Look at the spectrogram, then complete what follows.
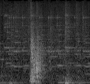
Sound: thud

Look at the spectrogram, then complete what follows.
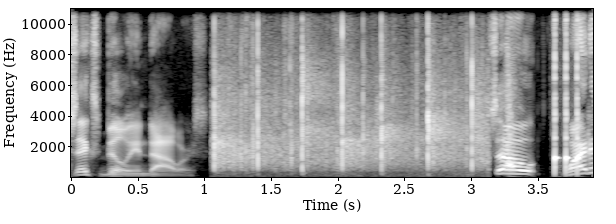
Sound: clapping

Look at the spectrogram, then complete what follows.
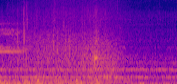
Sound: vehicle Screeching

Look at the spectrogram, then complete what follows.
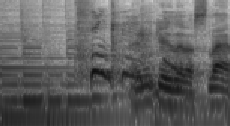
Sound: giggling

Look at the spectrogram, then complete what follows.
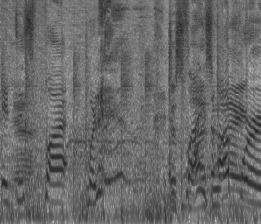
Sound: laughs

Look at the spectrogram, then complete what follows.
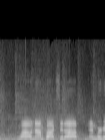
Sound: speaks in foreign language

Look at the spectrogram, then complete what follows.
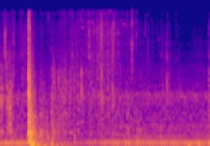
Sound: glass smashes

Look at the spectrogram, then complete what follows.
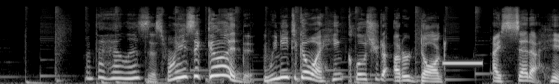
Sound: beep

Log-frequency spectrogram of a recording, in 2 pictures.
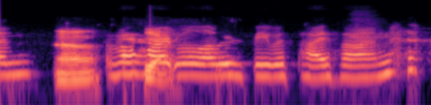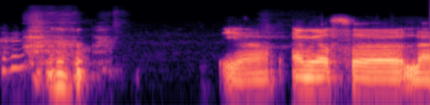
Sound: laughs

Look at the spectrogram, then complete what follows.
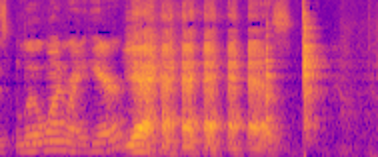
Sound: laughing in delight

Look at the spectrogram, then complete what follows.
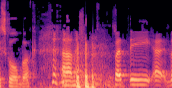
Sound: laughter

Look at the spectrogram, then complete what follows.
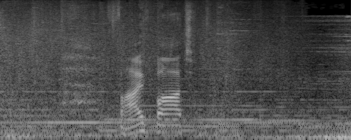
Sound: sigh

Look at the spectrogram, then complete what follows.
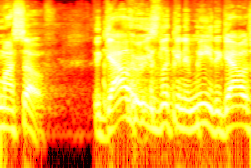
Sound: laughing amusingly

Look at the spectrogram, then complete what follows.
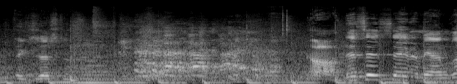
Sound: crowd laughs

